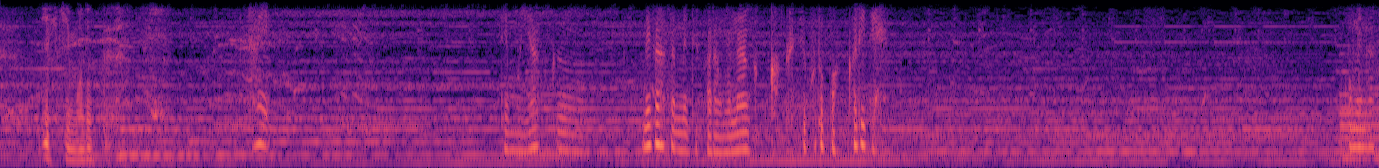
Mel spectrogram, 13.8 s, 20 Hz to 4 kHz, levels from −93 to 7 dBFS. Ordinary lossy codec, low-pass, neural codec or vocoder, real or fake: Opus, 24 kbps; 3.6 kHz; none; real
